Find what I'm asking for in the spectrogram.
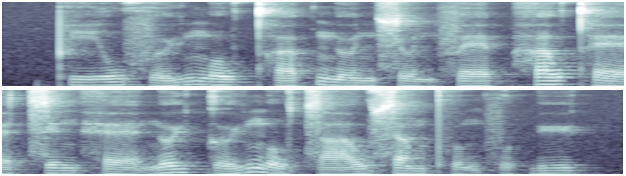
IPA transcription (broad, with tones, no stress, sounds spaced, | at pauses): pʰ iː˨˧ w f ɵ˨˥ ɥ ŋ o˧ w t̪ʰ ɐ˨˥ k̚ n̪ ɵ˨ n s ɵ˨˩ n f ɛː˨ p̚ h ɐ˥ w t̪ʰ ɛː˨˩ t͡s ɪ˧ ŋ h ɛː˨˩ n̪ ɵ˥ ɥ k ɵ˨˥ ɥ ŋ o˨˩ w t͡s aː˨˥ w s ɐ˧ m pʰ ʊ˨˩ ŋ f ʊ˨˥ k̚ yː˥ k̚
